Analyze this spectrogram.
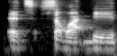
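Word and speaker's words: สวัสดี: So before, swasti would have been easy to say, but now it's sawaddi, the dropped in.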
